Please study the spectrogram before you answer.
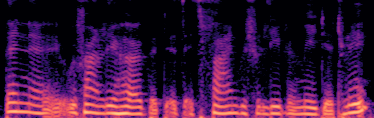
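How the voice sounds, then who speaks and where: An older woman telling her life story in a halting, digressive way, with frequent restarts and fillers. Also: fairly low pitch, fairly even intonation, vocal fry, dark tone. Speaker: interviewee recounting childhood. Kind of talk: spoken memoir, oral history.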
